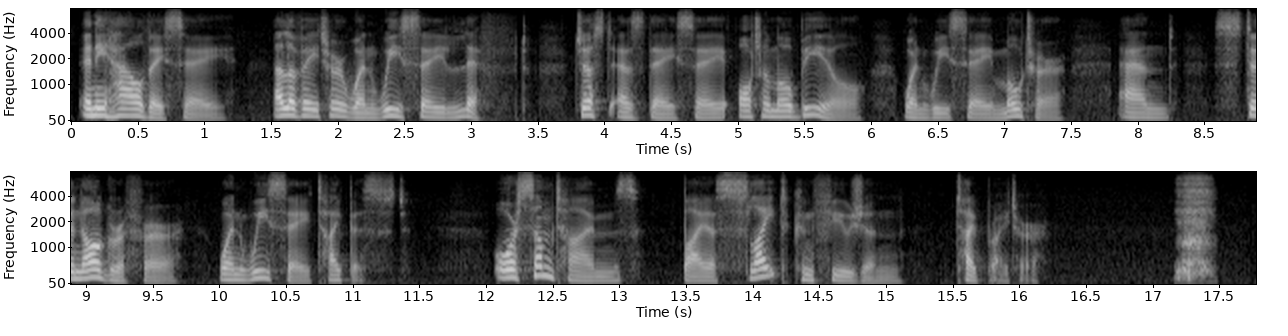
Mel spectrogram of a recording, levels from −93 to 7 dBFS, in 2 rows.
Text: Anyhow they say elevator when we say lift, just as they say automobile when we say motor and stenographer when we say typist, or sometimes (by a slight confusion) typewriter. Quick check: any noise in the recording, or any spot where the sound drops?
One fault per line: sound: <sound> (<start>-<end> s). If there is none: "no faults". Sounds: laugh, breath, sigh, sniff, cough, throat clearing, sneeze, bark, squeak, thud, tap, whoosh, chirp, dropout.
sound: sniff (17.2-17.5 s)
